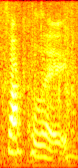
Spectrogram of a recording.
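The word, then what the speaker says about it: sac-à-lait: Andrew says sacale. Sacale. Sacale. If you're gonna say it right, Jamie. And even Rocco said it's sacale. Sacale. It's a sacale. It's not a sock. You put socks on your feet.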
